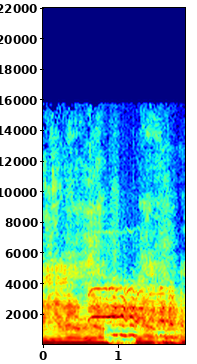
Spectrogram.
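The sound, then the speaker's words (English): A loud horse whinny with a shaky, wavering pitch, breaking off briefly and then returning in a second quivering burst that fills the short moment. “He's a horse.”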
